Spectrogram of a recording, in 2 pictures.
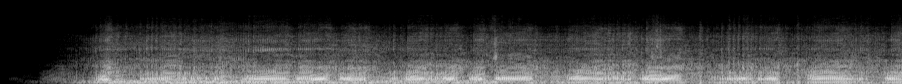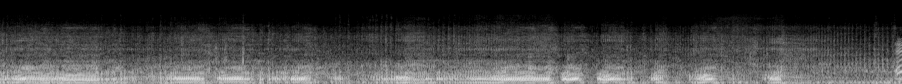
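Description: Enduro motorcycle engine climbing a rocky trail, revving up and falling back over and over as the throttle is worked, with many short drops in power. It fades in over the first second.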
